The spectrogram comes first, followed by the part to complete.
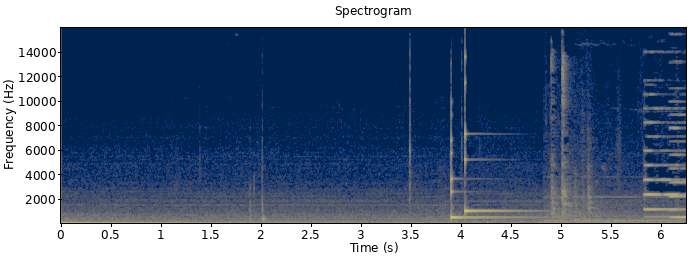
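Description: An electronic chime: a low drone fades away, then a bright single ding rings out about four seconds in and dies away, followed by fainter chime strikes about a second later.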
